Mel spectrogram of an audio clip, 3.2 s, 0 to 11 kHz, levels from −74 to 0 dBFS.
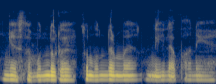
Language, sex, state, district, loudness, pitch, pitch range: Hindi, male, Chhattisgarh, Bilaspur, -20 LUFS, 120 Hz, 115-125 Hz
